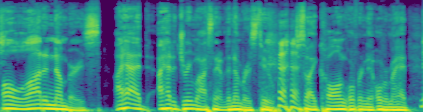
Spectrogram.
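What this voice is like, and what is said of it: Hoarse, strained worn-out voice. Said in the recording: “I apologize in advance. My voice is shot today”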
